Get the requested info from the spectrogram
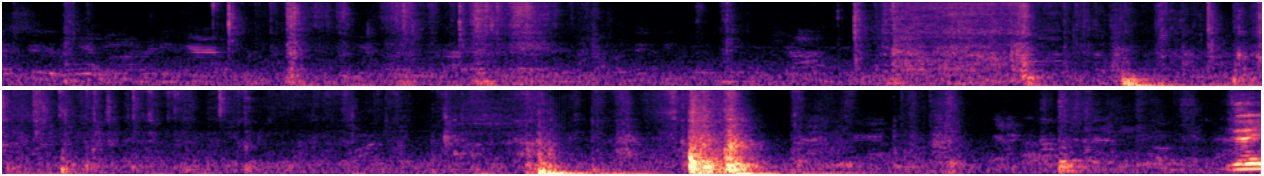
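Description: Cardboard shipping case being opened and the boxes inside handled: a scraping rustle of cardboard about four seconds in, then a few knocks as boxes are set down on the table, the two loudest near the end.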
